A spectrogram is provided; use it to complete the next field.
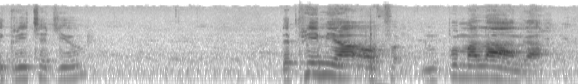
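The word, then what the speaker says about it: Mpumalanga: Some people who can't pronounce Pumalanga often say Mapumalanga. But the premier himself when he is in full flight and really delivering a major speech he doesn't say he says pumalanga executive mayor of kibande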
